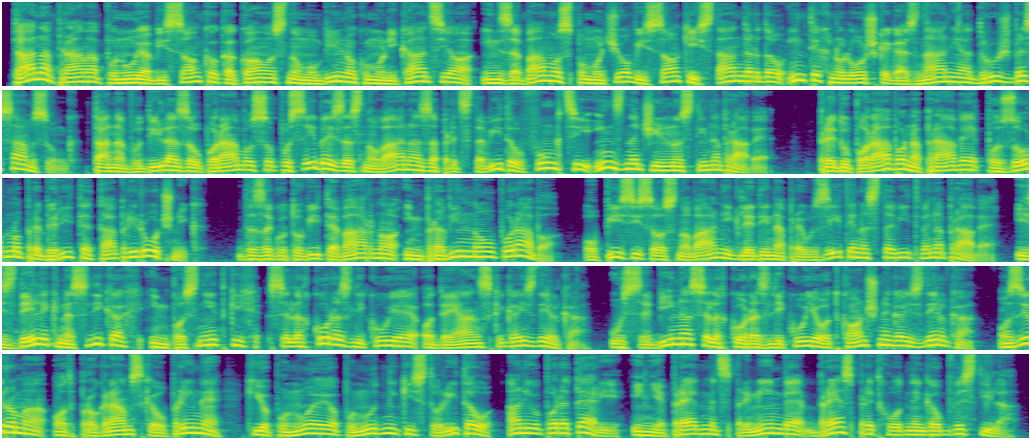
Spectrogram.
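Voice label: slovenian male narration; voice demos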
